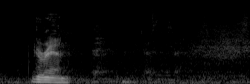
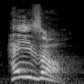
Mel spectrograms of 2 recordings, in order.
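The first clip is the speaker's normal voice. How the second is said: calling out; 9 semitones higher, 8 dB louder than usual. Real, not acted. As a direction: call her name across the room. Calling to his granddaughter.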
